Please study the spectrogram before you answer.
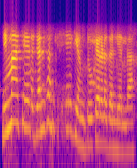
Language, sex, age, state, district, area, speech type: Kannada, female, 45-60, Karnataka, Dakshina Kannada, rural, conversation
